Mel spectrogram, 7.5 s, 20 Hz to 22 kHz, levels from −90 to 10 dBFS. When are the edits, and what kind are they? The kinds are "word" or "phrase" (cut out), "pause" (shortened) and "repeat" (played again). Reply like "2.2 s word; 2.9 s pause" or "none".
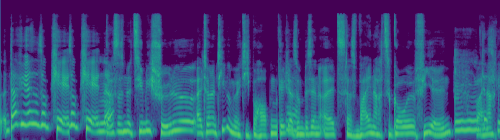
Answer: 1.0 s repeat; 4.1 s word; 6.2 s word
